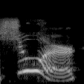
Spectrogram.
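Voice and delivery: high, loud eager yes; eager people pleaser. Retold or imitated. Host recalling agreeing to run a summit, eager yes. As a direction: say yes brightly before thinking. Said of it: "I'm such a people pleaser".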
